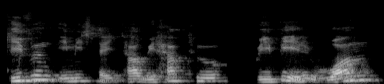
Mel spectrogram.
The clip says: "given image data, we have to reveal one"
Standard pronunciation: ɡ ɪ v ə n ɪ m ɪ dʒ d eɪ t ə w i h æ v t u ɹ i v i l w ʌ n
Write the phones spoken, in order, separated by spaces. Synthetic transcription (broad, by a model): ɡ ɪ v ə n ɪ m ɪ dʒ d eɪ t ə w i h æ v t u ɹ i b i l w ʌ n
